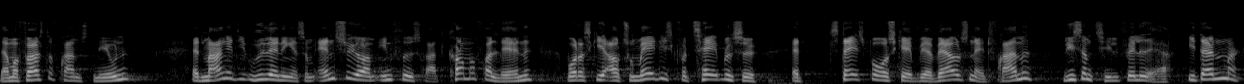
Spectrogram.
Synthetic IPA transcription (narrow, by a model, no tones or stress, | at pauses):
jæmɒ̽fɶɐsd̥ɒ̽fʁam̰əsd̥neʊnə | æd̥mɑ̈ŋəæd̥iuð̞ˠlen̰e̝ŋɐsɒ̽mænsø̰ːɐɒ̽me̝nføðˠsʁɑd̥kʰɒ̽m̰ɐfʁɑ̈lænə | ʋɒɾɑ̈sɡ̥e̝ɐɑ̈ʊt͡sʰo̝mɛ̰ːd̥isɡ̥fɒ̽t͡sʰɛ̰ːb̥l̩sə | æ̥ | sd̥ɛ̰ːd̥sb̥ɒːɐsɡ̥ɛ̰ːb̥ʋe̝æɐʋæɐʊl̩sn̩æɐe̝d̥fʁamð̩ˠ | lisɒ̽mt͡sʰe̝lfel̰ð̞̩ˠæɐid̥ænmɑ̈ɡ̥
